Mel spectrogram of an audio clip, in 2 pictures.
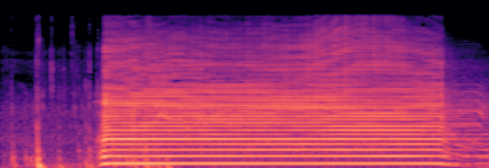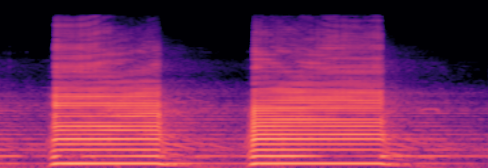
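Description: A ship's horn blows three deep, loud blasts, one long and two shorter.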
